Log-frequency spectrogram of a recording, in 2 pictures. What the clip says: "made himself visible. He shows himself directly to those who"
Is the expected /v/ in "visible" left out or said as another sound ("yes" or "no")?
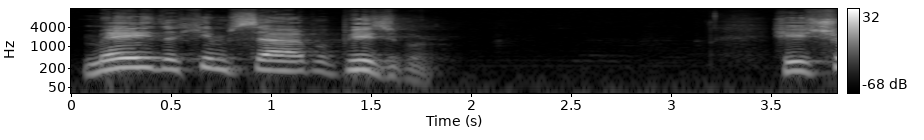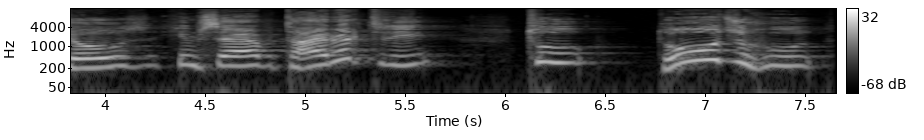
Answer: yes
